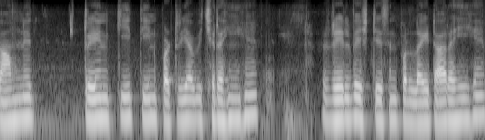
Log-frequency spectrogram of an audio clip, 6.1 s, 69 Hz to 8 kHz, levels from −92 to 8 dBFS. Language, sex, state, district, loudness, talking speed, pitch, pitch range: Hindi, male, Delhi, New Delhi, -18 LUFS, 150 wpm, 140 Hz, 135-145 Hz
